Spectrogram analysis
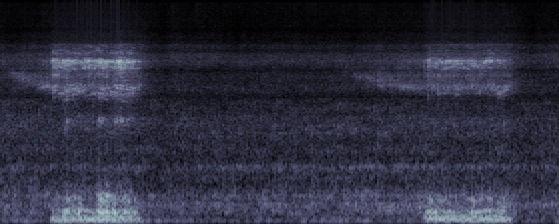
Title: #Live Listen to this frickin snoring lol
